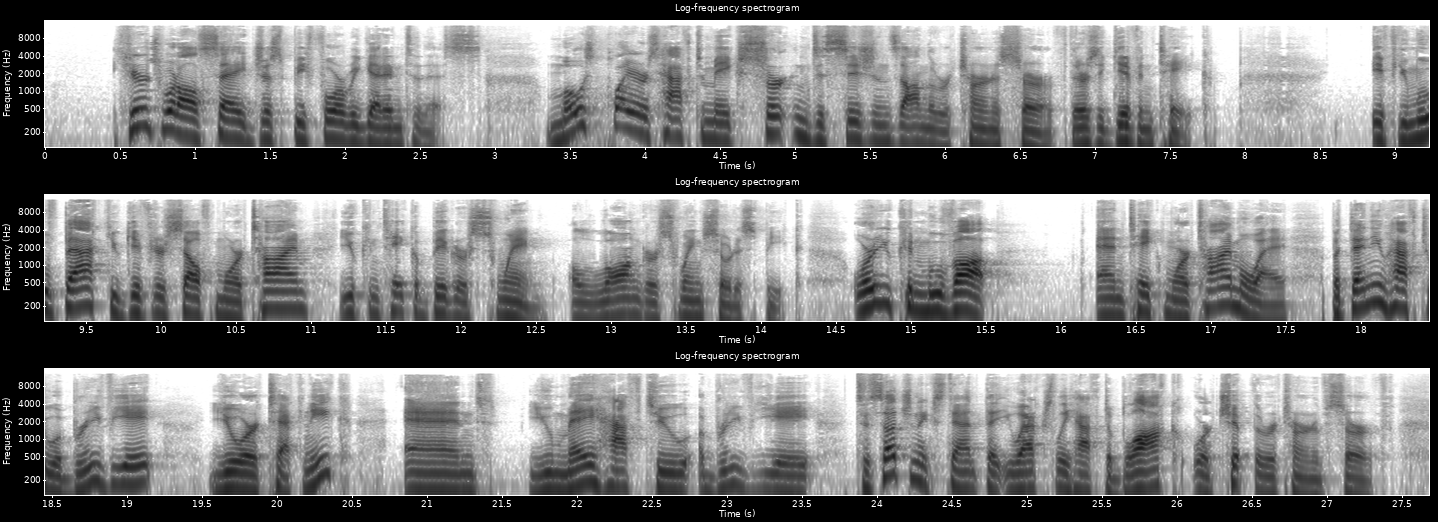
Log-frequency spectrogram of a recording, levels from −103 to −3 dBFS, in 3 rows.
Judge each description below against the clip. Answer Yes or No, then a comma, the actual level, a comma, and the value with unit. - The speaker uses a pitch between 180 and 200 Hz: No, low, 135 Hz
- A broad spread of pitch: No, average, 4.4 semitones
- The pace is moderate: Yes, average, 190 wpm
